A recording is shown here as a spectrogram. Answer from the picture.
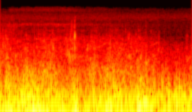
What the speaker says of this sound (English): Luckily the wind picked up a little bit, which is going to help our cause.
